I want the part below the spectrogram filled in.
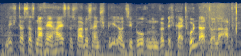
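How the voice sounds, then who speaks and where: An actor playing a cocky young hotel guest in a German audio drama, sarcastic and flippant. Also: male voice, mid-range voice, expressive, fast talker, a bit bright, a little hiss or hum, close to an everyday voice. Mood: sarcastic, mocking.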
